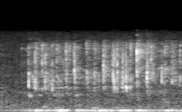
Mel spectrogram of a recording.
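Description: Typing on a computer keyboard: a quick, uneven run of keystrokes begins about a third of a second in, over a faint steady low hum.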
